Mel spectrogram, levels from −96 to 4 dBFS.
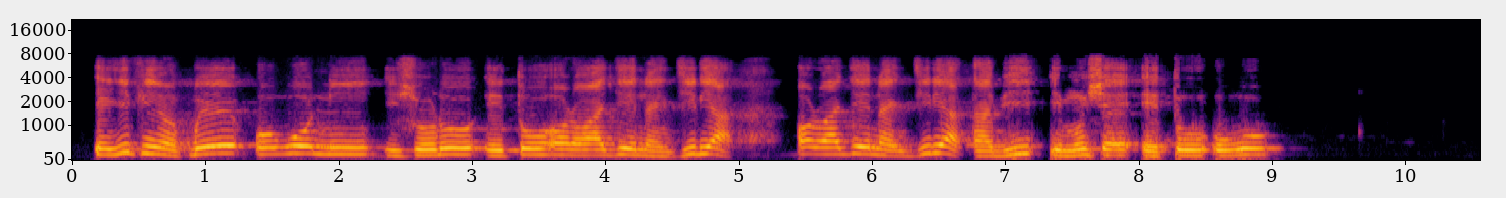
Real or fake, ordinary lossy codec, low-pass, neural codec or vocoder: real; Opus, 16 kbps; 7.2 kHz; none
